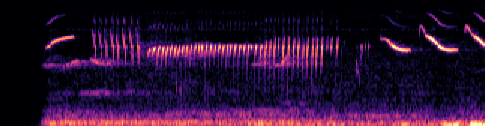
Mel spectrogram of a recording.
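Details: Canary song used as a tutor recording to help a young canary learn to roll quickly: a sustained buzzy trill near one pitch, then a few rapid high descending whistled slurs, over a steady low hum.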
